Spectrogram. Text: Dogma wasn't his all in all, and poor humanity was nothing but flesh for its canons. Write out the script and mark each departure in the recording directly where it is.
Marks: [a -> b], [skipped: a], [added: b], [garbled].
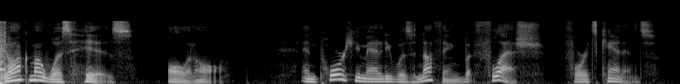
Dogma [wasn't -> was] his all in all, and poor humanity was nothing but flesh for its canons.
